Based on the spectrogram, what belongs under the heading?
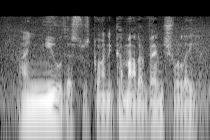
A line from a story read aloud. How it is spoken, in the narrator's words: Luke murmured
